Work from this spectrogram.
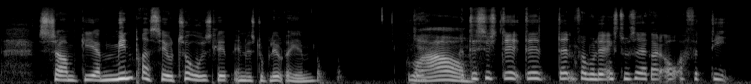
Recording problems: none

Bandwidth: 15 kHz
